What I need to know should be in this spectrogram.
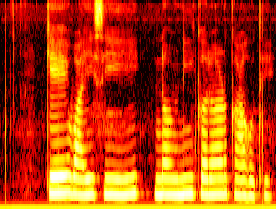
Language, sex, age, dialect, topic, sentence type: Chhattisgarhi, female, 18-24, Western/Budati/Khatahi, banking, question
